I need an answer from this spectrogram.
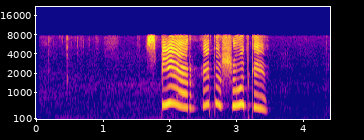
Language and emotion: Russian, positive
